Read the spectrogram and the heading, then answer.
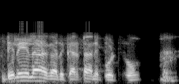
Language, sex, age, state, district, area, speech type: Tamil, male, 18-30, Tamil Nadu, Nagapattinam, rural, conversation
